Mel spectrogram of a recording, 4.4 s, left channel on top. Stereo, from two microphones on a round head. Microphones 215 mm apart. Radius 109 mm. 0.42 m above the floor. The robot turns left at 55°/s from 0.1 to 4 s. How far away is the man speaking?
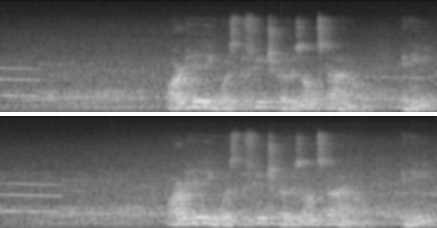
About 1.8 m.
